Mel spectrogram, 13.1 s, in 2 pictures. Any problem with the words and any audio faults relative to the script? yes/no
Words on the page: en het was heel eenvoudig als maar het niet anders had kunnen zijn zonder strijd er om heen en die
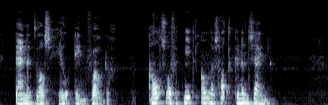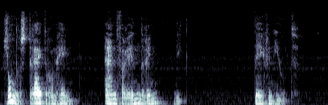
yes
